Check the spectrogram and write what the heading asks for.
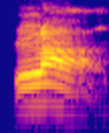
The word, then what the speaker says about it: Lauv: today on my show the artist known as love did I say that correctly yeah pretty pretty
